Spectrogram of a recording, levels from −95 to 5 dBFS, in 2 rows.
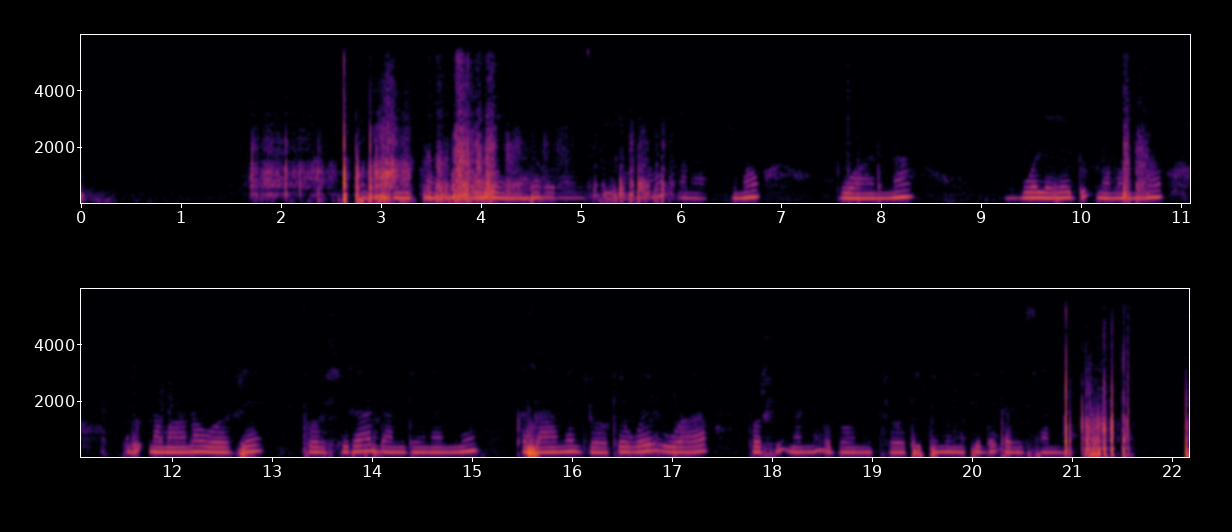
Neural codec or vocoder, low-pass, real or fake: none; 5.4 kHz; real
